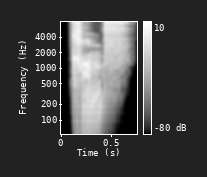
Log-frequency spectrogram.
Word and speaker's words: comfortable: more common comfortable comfortable so you have three syllables the first syllable is com com the second syllable is tur tur and the last syllable is bull bull together comforable comforable put the stress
